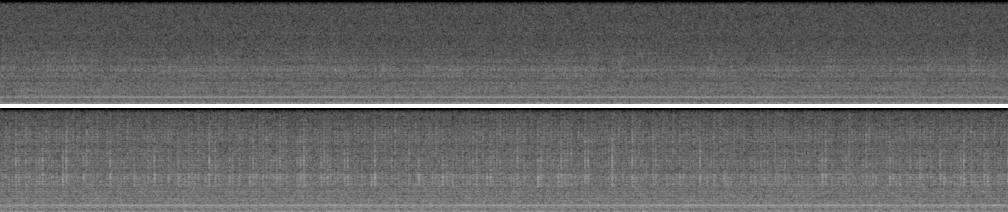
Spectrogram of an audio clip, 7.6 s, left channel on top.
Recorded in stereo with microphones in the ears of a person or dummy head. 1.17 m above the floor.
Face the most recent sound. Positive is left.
turn(degrees=-80)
